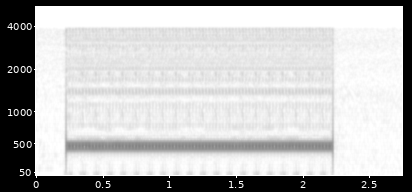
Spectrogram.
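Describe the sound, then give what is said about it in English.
A telephone dial tone plays on a call line: one steady, even hum held for about two seconds, starting and cutting off abruptly, with no voices. “All right, here we go. We're dialing.”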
